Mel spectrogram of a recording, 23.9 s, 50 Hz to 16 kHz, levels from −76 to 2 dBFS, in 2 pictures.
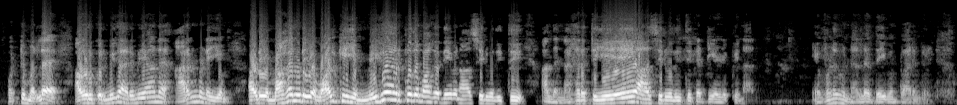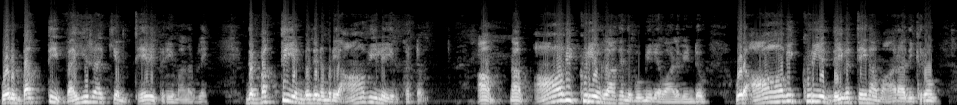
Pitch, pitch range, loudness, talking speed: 130 Hz, 110-175 Hz, -9 LUFS, 105 wpm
